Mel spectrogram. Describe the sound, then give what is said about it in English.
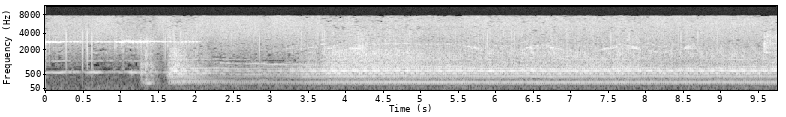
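Fire engines roar past with sirens, a loud, steady mechanical drone under wavering wailing tones that swell after a couple of seconds and continue throughout, with no voices. “Oh, there go the fire engines.”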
